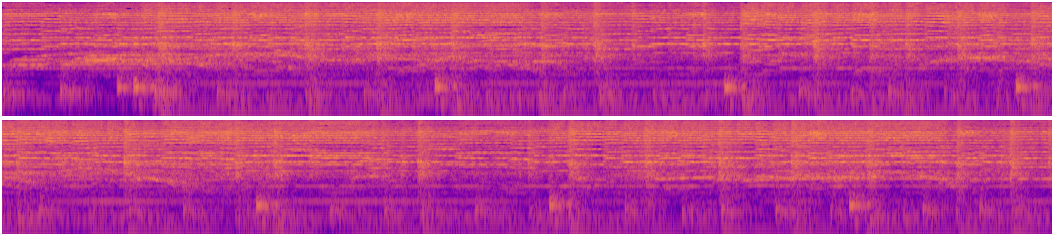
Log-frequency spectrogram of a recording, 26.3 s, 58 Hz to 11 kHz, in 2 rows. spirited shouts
0.0 7.7, 11.4 18.4, 20.1 26.2

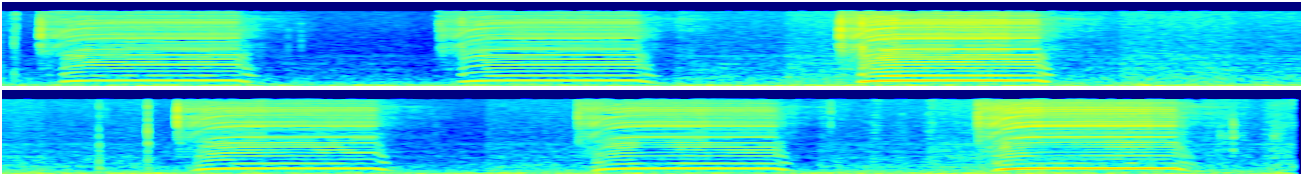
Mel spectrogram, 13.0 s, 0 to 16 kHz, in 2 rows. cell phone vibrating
0.2 1.4, 2.2 3.4, 4.2 5.4, 7.4 8.6, 9.4 10.5, 11.4 12.6

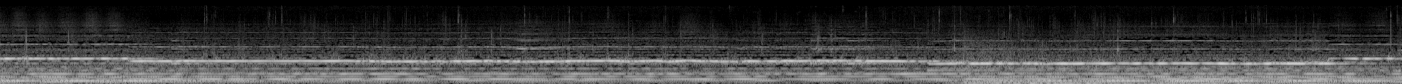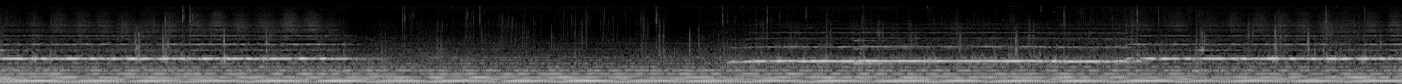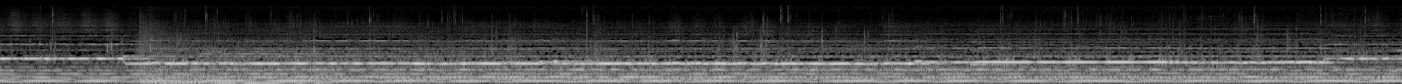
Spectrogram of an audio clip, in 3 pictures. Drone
9.3 15.7, 29.4 33.2

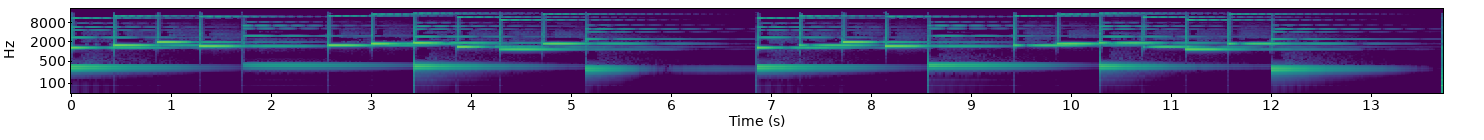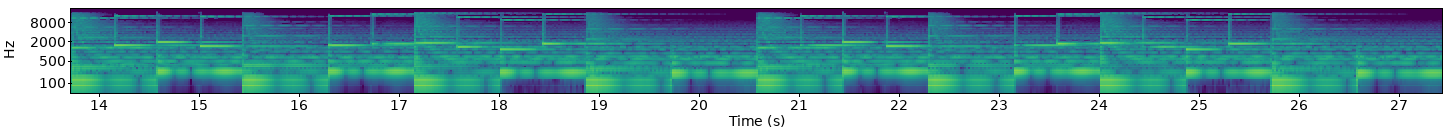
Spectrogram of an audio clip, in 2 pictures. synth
13.7 27.4

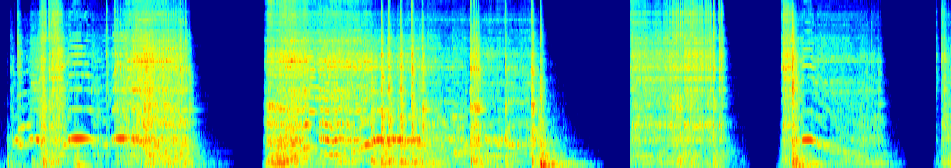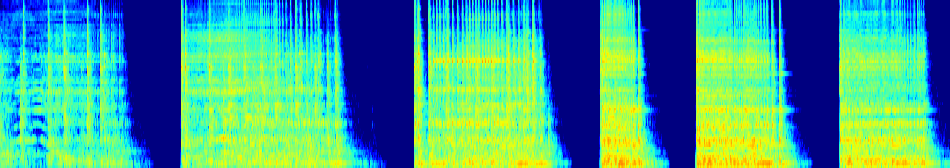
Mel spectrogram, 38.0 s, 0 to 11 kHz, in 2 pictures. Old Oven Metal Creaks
0.2 3.6, 5.5 11.1

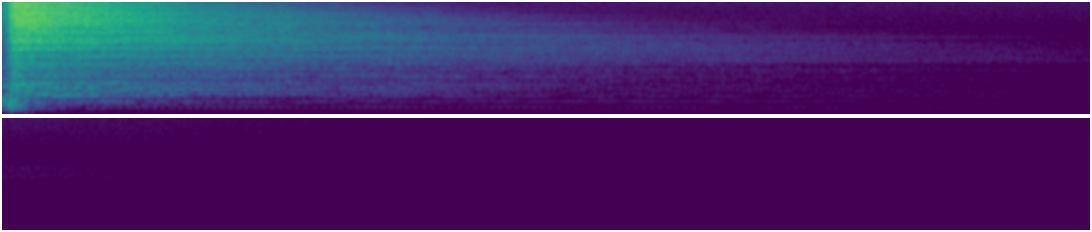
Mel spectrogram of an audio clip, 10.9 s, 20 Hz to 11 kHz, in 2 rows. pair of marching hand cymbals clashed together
0.0 2.6

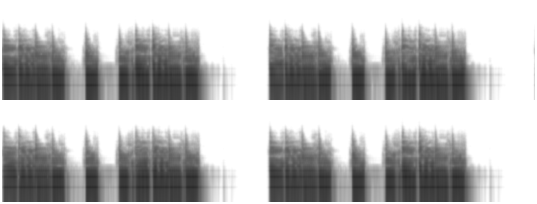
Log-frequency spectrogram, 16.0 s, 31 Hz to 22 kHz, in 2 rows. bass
0.0 3.0, 4.0 7.0, 8.0 11.0, 12.0 15.1

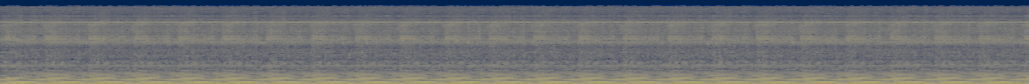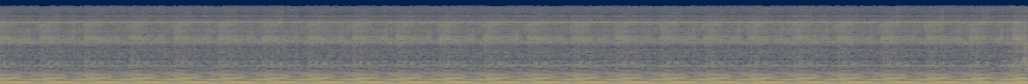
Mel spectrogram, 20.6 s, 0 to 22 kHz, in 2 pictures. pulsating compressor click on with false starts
19.5 20.5

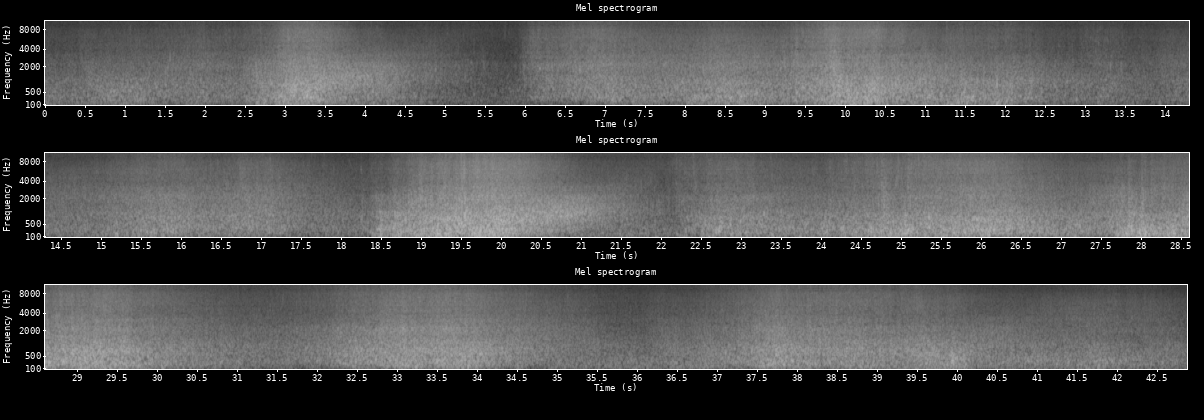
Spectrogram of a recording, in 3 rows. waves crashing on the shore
0.0 5.2, 14.1 42.8

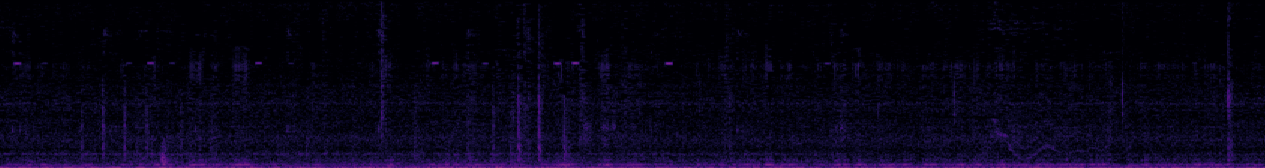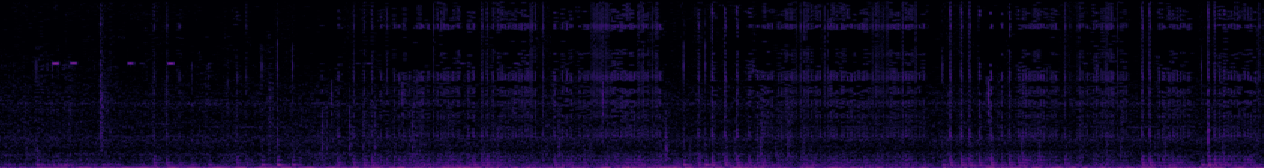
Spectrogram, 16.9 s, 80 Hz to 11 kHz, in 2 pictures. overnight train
0.0 12.0

